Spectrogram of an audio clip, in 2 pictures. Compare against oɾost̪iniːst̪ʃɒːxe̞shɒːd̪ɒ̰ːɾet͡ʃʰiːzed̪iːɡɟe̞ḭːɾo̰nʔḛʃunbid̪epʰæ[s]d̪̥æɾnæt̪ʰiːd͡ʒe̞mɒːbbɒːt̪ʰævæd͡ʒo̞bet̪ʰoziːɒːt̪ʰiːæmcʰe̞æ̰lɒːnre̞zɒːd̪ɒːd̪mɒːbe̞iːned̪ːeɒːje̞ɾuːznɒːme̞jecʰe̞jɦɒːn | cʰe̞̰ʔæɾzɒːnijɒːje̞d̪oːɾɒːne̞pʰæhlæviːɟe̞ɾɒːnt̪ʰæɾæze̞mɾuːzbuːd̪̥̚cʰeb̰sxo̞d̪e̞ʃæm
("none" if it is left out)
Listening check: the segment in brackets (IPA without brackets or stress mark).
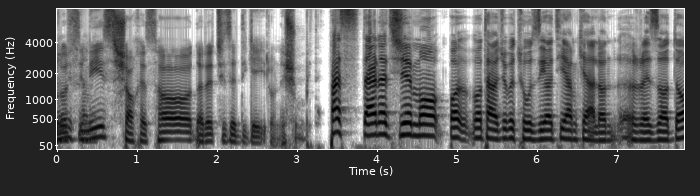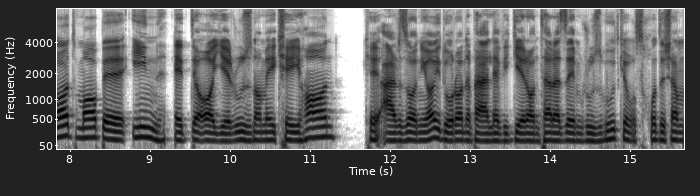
s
